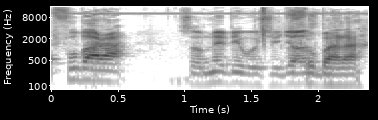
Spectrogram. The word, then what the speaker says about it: Fubara: wi and man fubara I had the correct pronunciation from the man from OB now he said fubara so maybe we should just F he called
